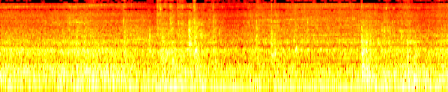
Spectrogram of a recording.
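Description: A bin clatters against a truck's hopper.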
